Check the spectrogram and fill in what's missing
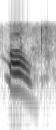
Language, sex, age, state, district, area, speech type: Bodo, female, 60+, Assam, Chirang, rural, conversation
